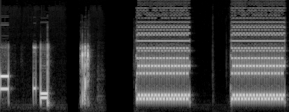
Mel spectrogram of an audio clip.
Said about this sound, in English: But Lyle does not answer his phone.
